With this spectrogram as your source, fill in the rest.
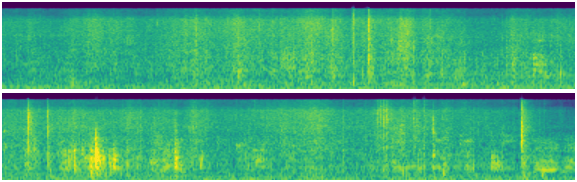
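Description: Footsteps crunch on dry grass and leaves.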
